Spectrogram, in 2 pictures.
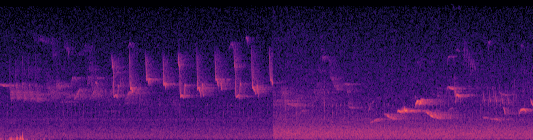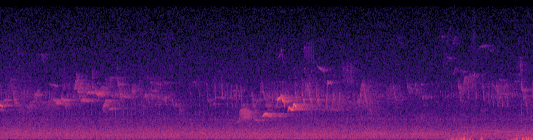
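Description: Songbirds singing in woodland: first one bird repeating a short high note about twice a second, then several varied warbling phrases. A steady background hiss rises suddenly about five seconds in.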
